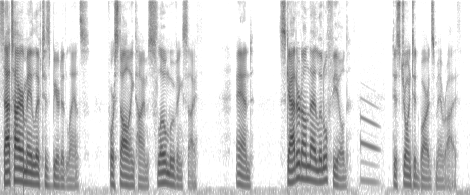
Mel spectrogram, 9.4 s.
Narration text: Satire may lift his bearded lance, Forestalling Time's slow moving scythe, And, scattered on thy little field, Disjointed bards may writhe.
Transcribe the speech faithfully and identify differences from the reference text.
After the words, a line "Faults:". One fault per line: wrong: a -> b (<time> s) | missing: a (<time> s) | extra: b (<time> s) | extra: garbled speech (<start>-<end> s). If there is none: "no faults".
Satire may lift his bearded lance, Forestalling Time's slow moving scythe, And, scattered on thy little field, Disjointed bards may writhe.
Faults:
no faults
